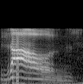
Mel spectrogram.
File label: zounds, squeaky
